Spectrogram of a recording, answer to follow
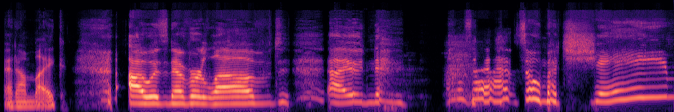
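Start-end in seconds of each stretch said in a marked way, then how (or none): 1.3-6.7 hammed-up high, drawn-out wail; acted-out meltdown. Speaker replaying her meltdown on the drive home, mock wailing. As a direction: wail it slowly like a mock breakdown. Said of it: "I have a complete meltdown".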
